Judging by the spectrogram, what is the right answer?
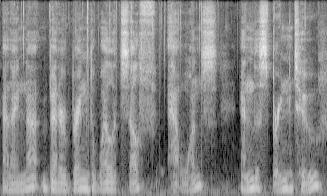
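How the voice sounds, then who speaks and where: A man's voice: mid-range voice, measured pace, husky. A man voicing a boastful little tailor in a storybook, speaking brashly and eagerly.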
